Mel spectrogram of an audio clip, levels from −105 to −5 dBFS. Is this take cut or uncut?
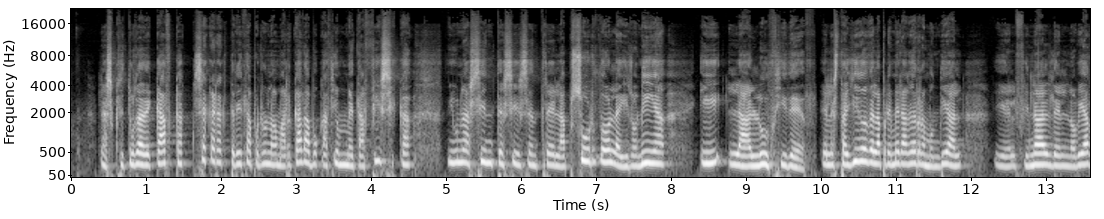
cut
